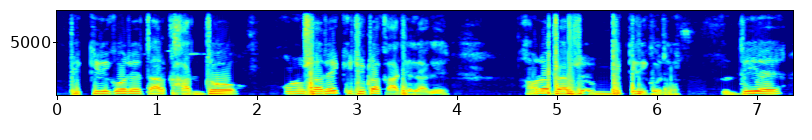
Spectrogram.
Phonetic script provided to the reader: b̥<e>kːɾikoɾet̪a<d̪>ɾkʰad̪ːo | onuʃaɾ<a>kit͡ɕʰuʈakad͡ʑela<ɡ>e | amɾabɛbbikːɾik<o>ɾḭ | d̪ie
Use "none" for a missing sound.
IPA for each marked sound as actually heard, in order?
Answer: i, none, e, ɡ, o

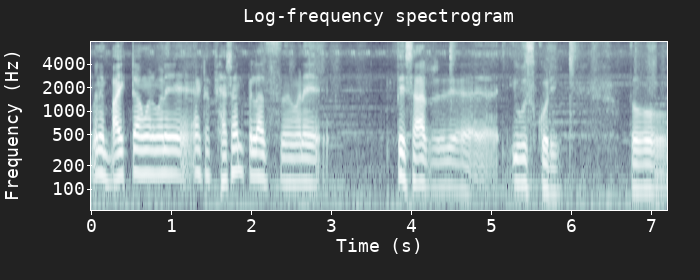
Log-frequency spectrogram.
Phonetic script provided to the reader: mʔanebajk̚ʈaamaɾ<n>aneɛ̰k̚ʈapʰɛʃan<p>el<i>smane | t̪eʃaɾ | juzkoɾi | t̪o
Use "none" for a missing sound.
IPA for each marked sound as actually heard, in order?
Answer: m, p, a

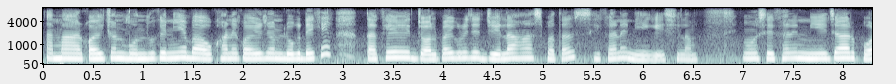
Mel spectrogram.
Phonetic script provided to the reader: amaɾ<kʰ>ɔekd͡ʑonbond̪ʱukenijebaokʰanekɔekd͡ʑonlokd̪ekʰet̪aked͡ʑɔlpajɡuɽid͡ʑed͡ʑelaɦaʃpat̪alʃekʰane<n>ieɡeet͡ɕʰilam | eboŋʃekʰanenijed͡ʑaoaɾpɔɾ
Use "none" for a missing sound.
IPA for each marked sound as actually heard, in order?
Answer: k, n

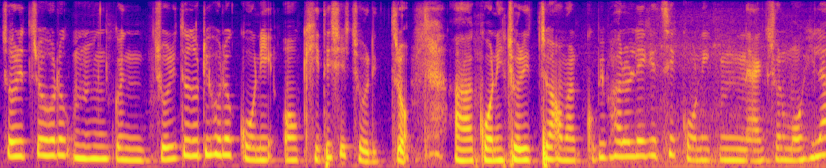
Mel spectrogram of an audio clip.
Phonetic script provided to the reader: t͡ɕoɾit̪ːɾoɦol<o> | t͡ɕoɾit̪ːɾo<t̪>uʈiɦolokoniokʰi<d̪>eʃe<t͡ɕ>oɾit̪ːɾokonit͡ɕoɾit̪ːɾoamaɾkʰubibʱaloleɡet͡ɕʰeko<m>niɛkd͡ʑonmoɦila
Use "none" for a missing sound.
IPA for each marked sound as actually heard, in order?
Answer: o, d̪, d̪, t͡ɕ, none

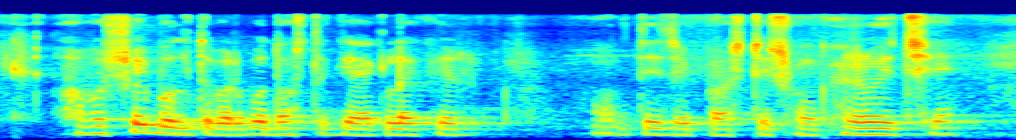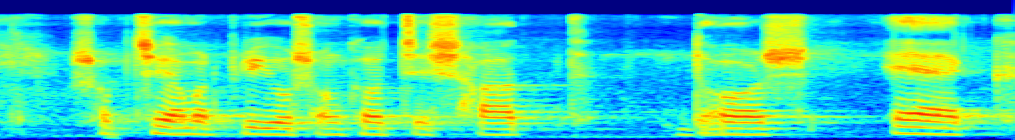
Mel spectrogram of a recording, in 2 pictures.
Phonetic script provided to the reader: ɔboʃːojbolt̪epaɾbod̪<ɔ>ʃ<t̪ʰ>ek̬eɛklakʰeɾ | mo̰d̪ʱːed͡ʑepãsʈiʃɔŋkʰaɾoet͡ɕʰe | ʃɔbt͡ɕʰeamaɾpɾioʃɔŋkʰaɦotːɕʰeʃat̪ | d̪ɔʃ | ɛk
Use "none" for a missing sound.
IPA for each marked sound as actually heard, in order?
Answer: ɔ, t̪ʰ

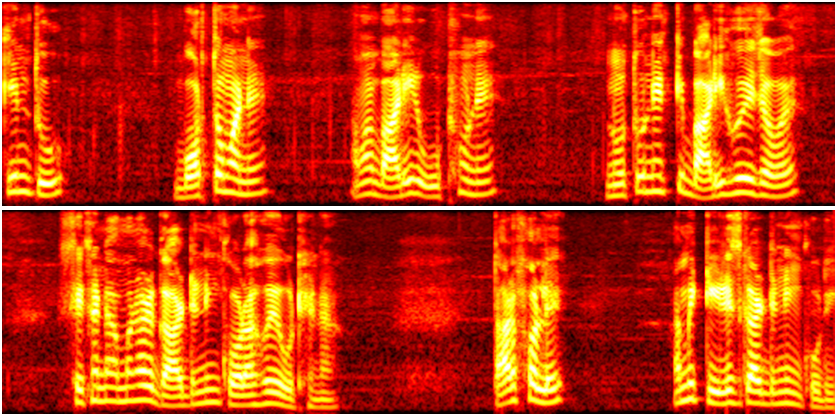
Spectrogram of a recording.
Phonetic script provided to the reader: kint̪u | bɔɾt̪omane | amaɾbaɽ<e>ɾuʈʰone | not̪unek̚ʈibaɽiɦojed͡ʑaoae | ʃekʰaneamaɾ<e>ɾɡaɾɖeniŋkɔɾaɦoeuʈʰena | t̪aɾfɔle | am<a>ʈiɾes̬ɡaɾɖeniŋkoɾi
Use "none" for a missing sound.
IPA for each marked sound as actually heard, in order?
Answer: i, a, i

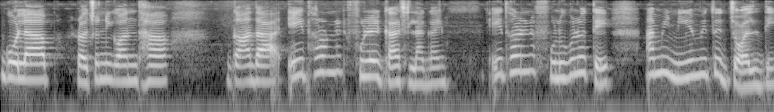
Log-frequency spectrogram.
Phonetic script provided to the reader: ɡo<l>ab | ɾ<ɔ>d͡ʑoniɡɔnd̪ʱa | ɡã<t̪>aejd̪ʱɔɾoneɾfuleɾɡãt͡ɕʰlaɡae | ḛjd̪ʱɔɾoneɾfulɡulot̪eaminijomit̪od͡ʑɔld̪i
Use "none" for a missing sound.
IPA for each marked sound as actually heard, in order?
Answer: l, ɔ, d̪

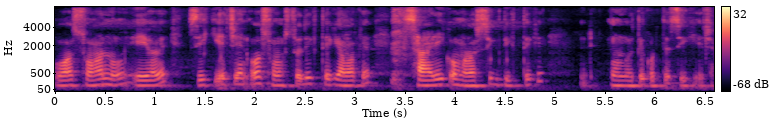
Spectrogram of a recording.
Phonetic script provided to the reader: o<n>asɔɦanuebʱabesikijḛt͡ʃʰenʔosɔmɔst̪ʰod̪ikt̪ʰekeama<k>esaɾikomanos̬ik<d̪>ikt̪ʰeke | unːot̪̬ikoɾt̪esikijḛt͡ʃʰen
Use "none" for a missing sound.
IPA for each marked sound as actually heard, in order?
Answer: none, k, d̪

